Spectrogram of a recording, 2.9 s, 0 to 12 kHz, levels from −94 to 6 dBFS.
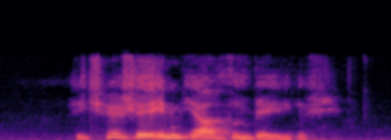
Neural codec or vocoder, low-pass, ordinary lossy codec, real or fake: codec, 16 kHz, 1 kbps, FunCodec, trained on LibriTTS, 50 frames a second; 7.2 kHz; Opus, 64 kbps; fake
